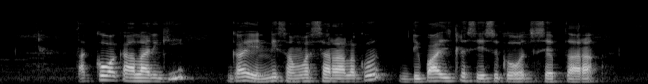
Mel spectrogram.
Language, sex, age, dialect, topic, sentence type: Telugu, male, 18-24, Southern, banking, question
